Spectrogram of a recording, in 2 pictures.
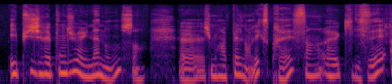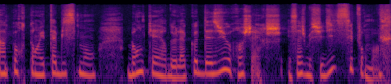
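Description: Recorded very cleanly against a silent background, a woman's somewhat breathy voice comes across dry and close, with no echo. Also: medium pitch for a woman, ordinary pitch variation, moderate pace. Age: 50s. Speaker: bank chief executive. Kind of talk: interview.

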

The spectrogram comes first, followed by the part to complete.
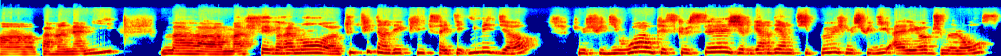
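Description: Moderate pace from a woman with a fairly high pitch, ordinary pitch variation, and very even loudness. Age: 50s. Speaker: retail worker. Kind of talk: interview. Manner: halting.

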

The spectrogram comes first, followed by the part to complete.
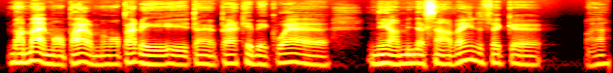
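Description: A man's fairly low, monotone, flat voice in a very clean recording with a silent background. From Quebec. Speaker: hairdresser. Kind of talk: interview.

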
